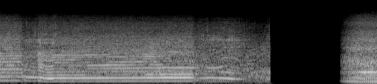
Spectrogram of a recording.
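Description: A historic rally car engine revs as it climbs toward a bend.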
